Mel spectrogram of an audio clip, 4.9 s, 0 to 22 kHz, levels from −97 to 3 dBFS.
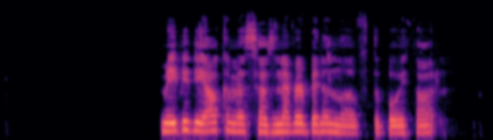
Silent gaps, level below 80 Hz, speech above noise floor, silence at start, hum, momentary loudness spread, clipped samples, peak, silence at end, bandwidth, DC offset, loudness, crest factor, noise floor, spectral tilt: none; -74 dBFS; over 57 dB; 1.6 s; none; 10 LU; under 0.1%; -16 dBFS; 0.6 s; 14 kHz; under 0.1%; -33 LUFS; 20 dB; under -90 dBFS; -4.5 dB/octave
